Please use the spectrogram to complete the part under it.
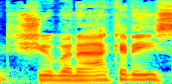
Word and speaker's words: Shubenacadie: Did I say that right? Shubenacadie, Sam? – You did a great job.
